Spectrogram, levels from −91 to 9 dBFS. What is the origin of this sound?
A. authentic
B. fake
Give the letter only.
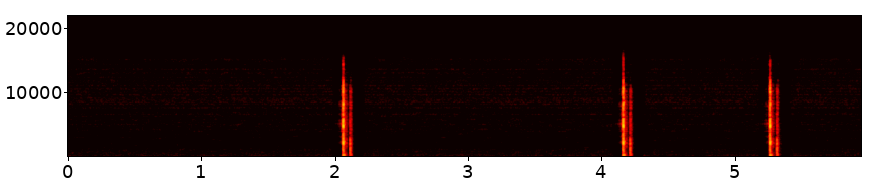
B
